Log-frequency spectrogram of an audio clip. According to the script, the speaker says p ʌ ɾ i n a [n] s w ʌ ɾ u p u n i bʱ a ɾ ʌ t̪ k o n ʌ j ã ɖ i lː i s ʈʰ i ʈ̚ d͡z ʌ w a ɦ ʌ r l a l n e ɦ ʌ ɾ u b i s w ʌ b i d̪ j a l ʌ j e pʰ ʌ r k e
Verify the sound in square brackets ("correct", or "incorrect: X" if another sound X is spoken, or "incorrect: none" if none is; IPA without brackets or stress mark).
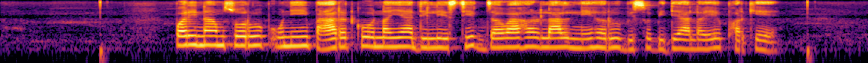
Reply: incorrect: m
